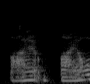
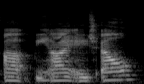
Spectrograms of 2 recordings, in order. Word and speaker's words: Bihl: I are going to it's like Bio Manor. Like, I could be saying it wrong. It's Bihl Manor.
